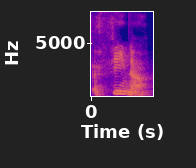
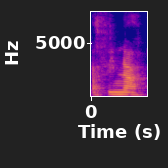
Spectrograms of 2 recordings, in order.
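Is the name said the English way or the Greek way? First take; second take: English; Greek. First: The name is said with English pronunciation. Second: The name is said with Greek pronunciation. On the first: "in English, it would be pronounced as" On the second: "my name is also Greek"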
